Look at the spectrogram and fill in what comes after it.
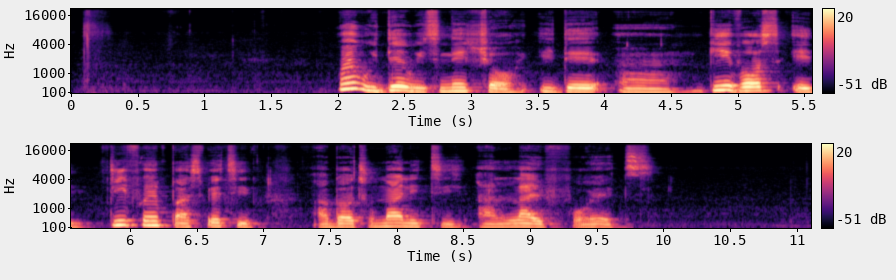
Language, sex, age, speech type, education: Nigerian Pidgin, male, 30-45, spontaneous, tertiary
